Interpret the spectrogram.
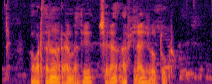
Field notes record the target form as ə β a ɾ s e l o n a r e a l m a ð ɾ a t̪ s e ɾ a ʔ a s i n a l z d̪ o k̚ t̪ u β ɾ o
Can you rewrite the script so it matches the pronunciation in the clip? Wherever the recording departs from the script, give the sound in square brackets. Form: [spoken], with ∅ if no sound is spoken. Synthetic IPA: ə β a ɾ [θ] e l o n a r e a l m a ð ɾ [i] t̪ s e ɾ a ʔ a [f] i n a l z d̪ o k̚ t̪ u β ɾ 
